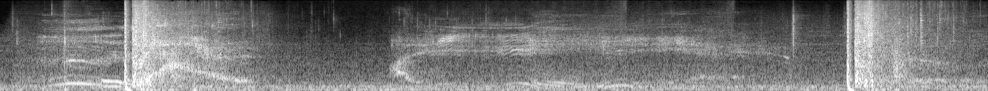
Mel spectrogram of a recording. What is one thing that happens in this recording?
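A pistol fires two loud shots.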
